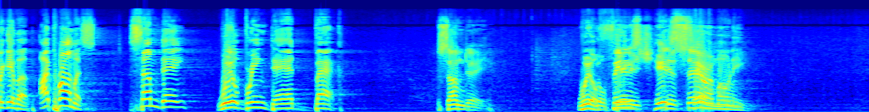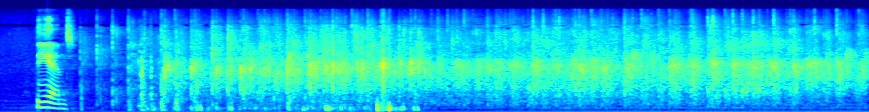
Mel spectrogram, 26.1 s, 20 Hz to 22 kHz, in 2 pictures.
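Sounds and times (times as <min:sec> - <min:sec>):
audience applauding: 0:14.2 - 0:26.0.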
